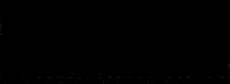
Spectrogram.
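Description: Near silence, with faint sounds of a felt-tip marker drawing lines on paper and a small click at the start.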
